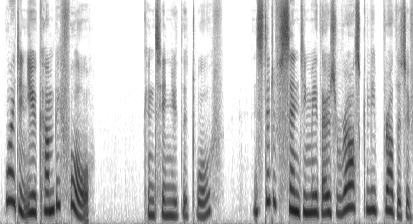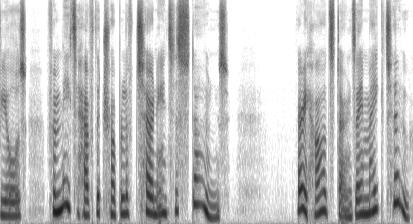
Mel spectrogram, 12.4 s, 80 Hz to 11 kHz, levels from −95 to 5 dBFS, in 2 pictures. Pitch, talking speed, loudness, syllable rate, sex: 255 Hz, 160 wpm, -18 LUFS, 5.0 syllables/s, female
